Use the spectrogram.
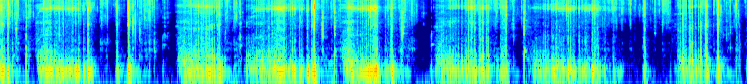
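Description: A palm-sized, solid translucent pale glycerin soap bar, held in hand, is scraped with a utility-knife blade so white shavings peel off. Repeated bursts of dry, crunchy tearing and scraping come in uneven strokes with short pauses. The sound is heavy in low, rumbling body with a faint bright edge, and it stops quickly after each stroke.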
